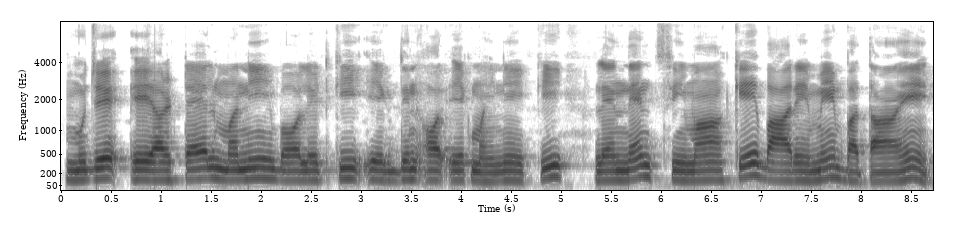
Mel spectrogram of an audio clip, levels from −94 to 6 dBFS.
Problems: none marked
